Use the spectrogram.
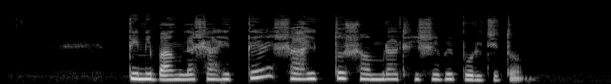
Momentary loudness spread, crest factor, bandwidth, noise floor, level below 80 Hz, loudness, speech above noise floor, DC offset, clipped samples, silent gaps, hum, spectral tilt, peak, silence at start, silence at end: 11 LU; 18 dB; 10 kHz; -68 dBFS; -74 dBFS; -22 LUFS; 47 dB; under 0.1%; under 0.1%; none; none; -5 dB/octave; -6 dBFS; 1.3 s; 0.9 s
